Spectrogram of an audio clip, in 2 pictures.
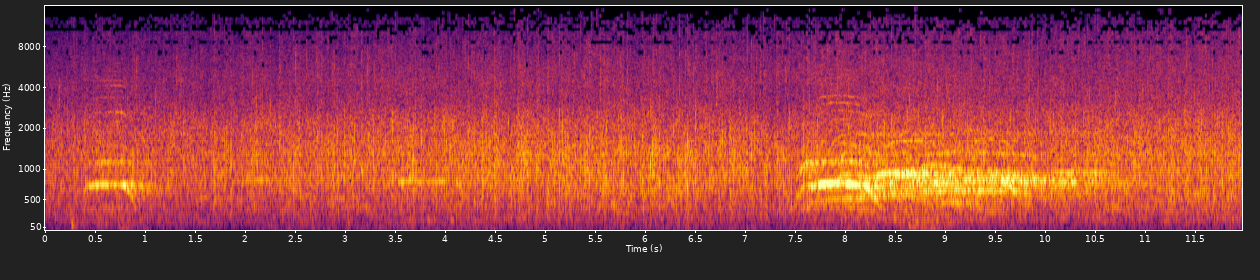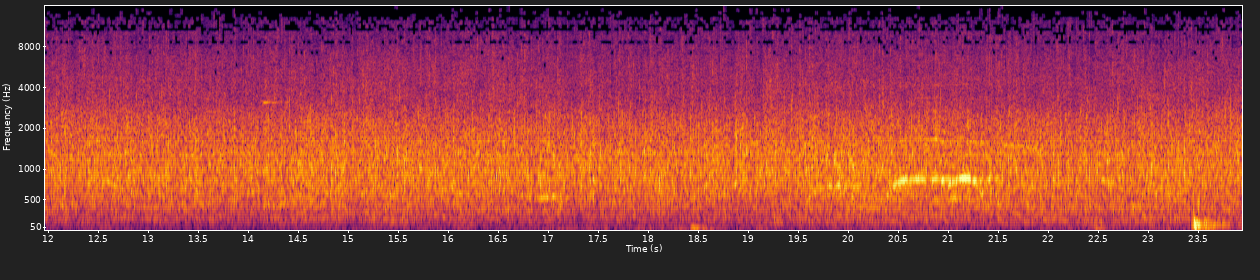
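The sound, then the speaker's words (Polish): An audience at a live event applauds in a steady, dense crackle of clapping that lasts throughout and swells briefly near the middle, with voices heard at times over it. “Brawa dla nich.”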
